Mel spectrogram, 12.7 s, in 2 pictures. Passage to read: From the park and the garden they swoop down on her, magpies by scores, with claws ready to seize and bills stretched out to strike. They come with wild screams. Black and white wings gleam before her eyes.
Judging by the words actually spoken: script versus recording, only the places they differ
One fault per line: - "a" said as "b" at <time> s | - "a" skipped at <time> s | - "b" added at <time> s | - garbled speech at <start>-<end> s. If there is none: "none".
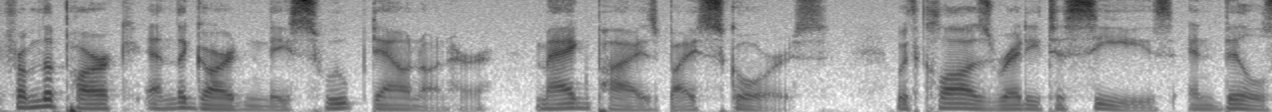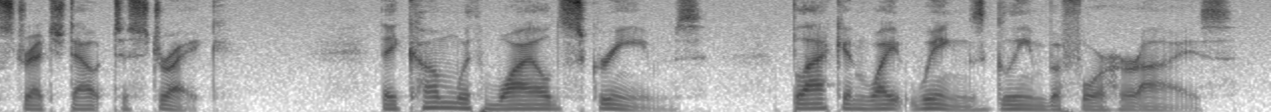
none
